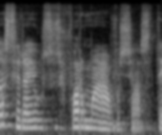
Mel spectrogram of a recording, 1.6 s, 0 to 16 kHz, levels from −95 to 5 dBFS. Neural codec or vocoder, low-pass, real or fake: vocoder, 44.1 kHz, 128 mel bands every 512 samples, BigVGAN v2; 14.4 kHz; fake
